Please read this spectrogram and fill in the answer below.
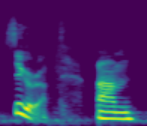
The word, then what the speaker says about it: Sigur Rós: Sigur Rós. – Sigur Rós. – Yeah, Sigur Rós.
